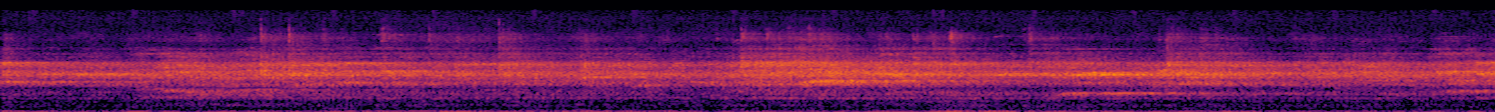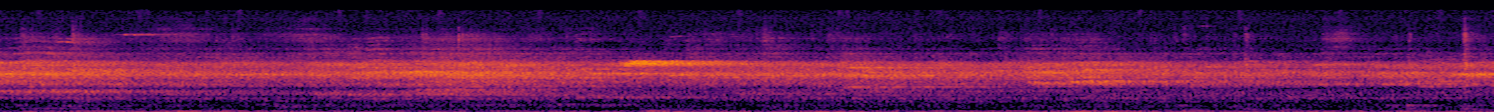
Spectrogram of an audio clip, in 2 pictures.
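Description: Indoor ice rink during a youth hockey game: indistinct distant calls and voices echoing around the arena over a steady low hum.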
